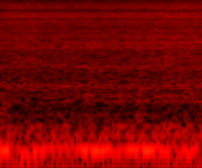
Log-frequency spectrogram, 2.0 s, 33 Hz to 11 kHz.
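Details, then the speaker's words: 1951 Chevy after replacing the power steering box and bleeding it with the car off, wheels turned about 30 times: smooth low idle with no pump whine; pump now quiet, earlier noise thought due to blockage in the old box. "it does make absolutely no noise i think there was some sort of blockage in the other steering box because the pump was making noise before but it is not making noise at all now if you fire the car up it's nice and quiet it's got power steering no problems"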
